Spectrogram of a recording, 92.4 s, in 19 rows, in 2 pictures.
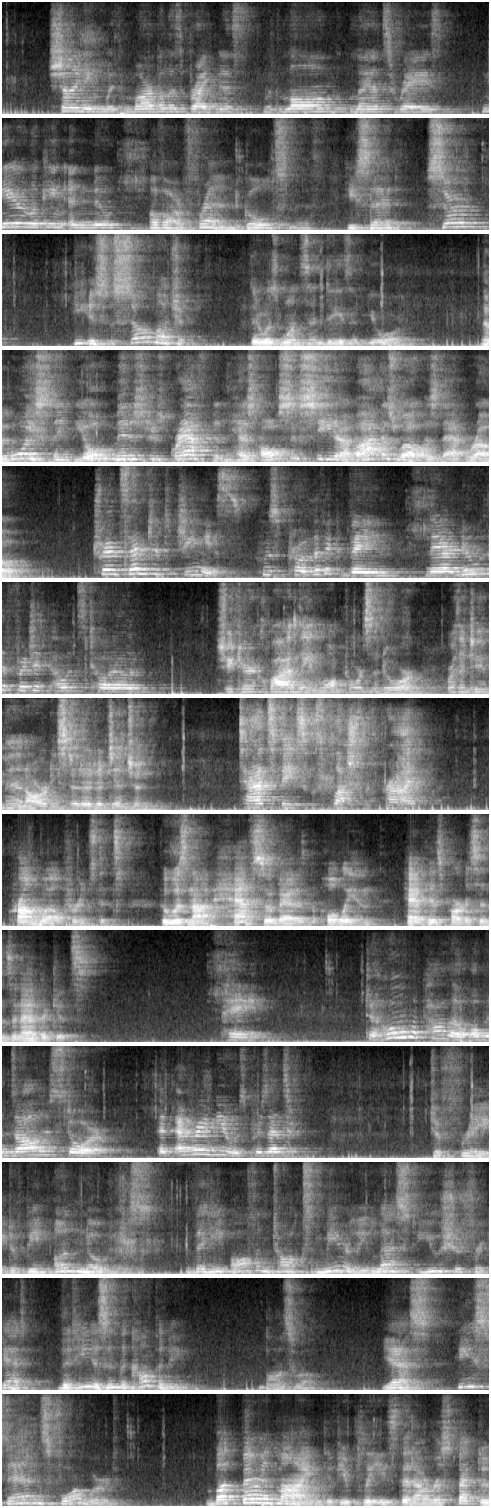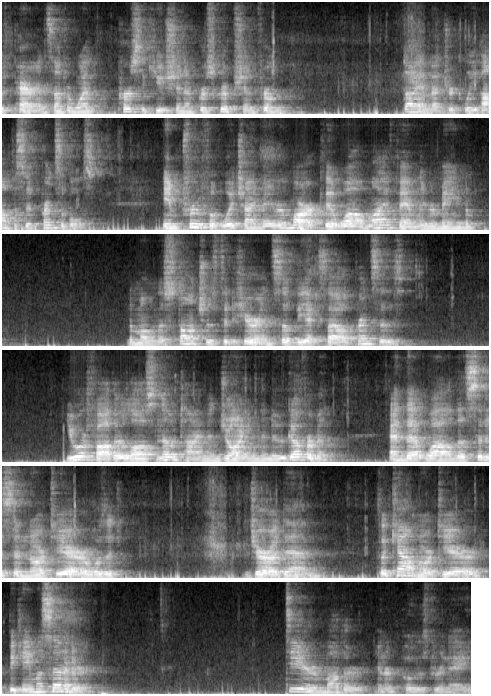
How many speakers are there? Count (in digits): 8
